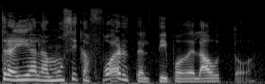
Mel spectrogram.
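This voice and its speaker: An actress playing a pushy, gossipy neighbour who sells door to door, effusive and theatrical, in a radio drama. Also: female voice, fairly low pitch, expressive. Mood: gossipy, uneasy. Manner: effusive, gossipy saleswoman patter with drawn-out words. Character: chatty, pushy, theatrical neighbour woman selling plastic containers. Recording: noisy recording with clicks.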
